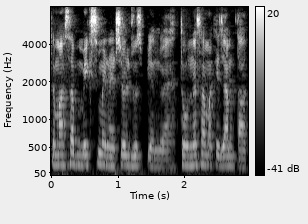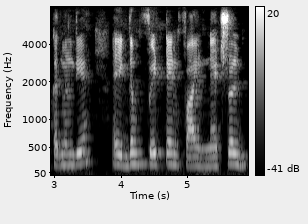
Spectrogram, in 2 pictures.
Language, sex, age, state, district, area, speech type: Sindhi, male, 18-30, Gujarat, Kutch, rural, spontaneous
